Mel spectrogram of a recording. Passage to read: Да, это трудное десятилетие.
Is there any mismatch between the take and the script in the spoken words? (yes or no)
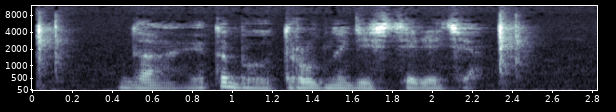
yes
